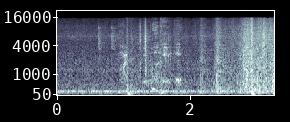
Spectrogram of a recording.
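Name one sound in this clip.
Blows thud in a scuffle at close range.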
